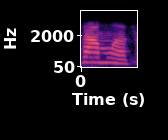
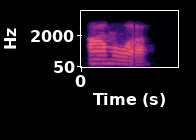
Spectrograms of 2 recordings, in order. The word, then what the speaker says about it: Amla: Hi, this is Amla from Connecticut. – And could you say your name again? – It's Amla. – Amla. Kind of like Kamala.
